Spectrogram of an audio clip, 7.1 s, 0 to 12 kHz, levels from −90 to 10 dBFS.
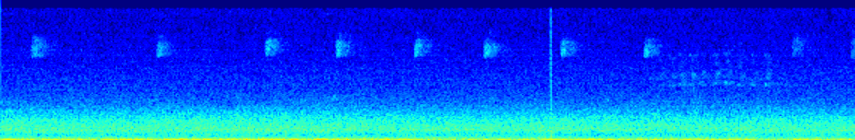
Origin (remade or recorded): remade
